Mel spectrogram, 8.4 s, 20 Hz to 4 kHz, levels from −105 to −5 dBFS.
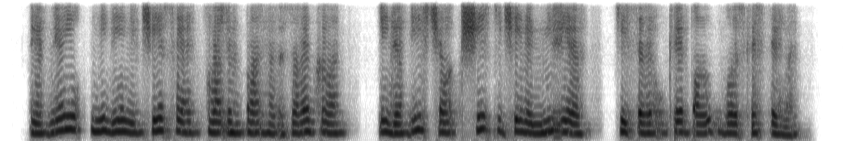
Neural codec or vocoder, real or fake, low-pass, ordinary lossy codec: codec, 16 kHz, 0.5 kbps, FreqCodec, smaller model; fake; 3.6 kHz; none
